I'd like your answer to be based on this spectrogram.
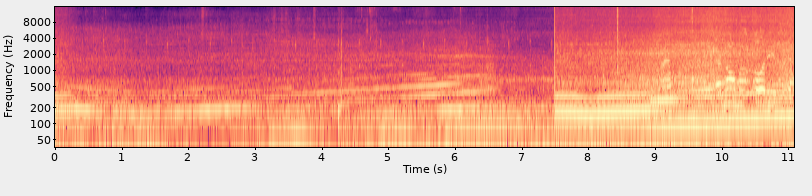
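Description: Audi R8 V10 engine fitted in a street-legal Porsche 917 revs repeatedly in rising sweeps, growing louder after a sharp jump midway, with voices talking underneath.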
